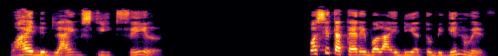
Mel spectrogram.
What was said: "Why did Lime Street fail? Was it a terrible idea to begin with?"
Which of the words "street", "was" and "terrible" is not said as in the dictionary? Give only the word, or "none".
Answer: was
